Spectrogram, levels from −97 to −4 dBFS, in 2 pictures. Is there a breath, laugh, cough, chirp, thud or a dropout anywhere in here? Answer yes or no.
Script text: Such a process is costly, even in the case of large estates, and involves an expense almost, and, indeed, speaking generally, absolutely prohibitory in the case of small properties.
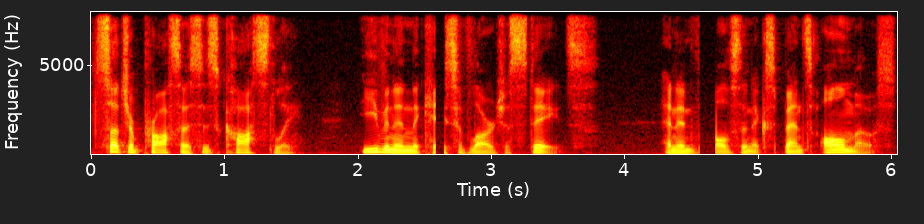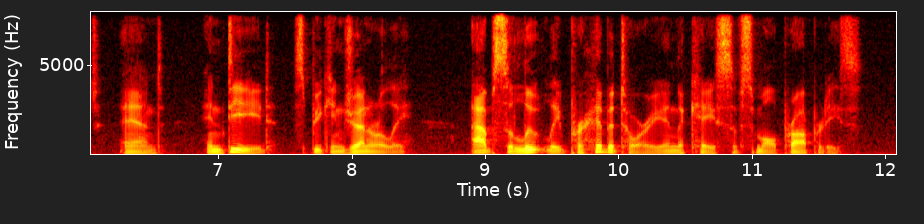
yes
